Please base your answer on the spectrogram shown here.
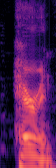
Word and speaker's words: Heron: Heron, like the bird, Heron.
